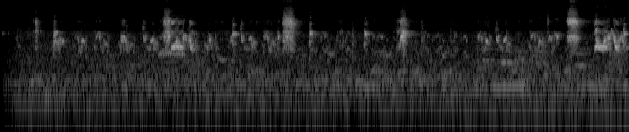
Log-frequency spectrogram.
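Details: A talking cockatiel chatters in bright, high chirps and short squeaky phrases, with a few louder whistled notes.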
